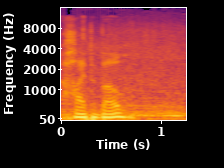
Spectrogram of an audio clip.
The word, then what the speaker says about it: hyperbole: Do love a bit of hyperbole. The thing is now people are going to be saying, what does he mean by hyperbole? Because hyperbole, the way it's spelled.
